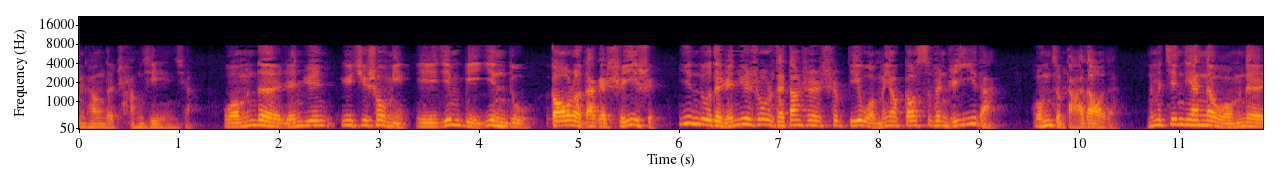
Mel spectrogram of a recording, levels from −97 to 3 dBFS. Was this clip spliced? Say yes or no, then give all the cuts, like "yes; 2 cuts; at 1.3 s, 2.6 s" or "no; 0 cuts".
yes; 1 cut; at 1.3 s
